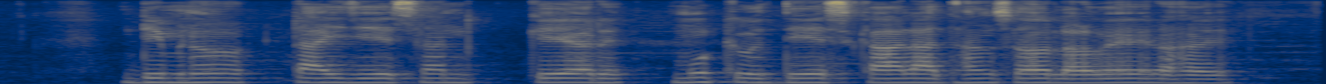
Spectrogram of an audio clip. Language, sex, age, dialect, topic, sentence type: Maithili, male, 51-55, Bajjika, banking, statement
